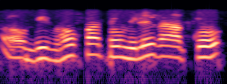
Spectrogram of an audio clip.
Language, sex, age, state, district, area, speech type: Hindi, male, 60+, Uttar Pradesh, Chandauli, rural, conversation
